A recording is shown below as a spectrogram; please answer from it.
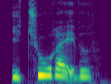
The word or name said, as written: itureven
